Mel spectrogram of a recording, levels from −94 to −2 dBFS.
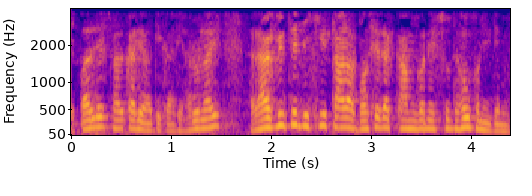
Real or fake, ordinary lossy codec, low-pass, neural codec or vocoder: fake; none; 3.6 kHz; codec, 16 kHz in and 24 kHz out, 2.2 kbps, FireRedTTS-2 codec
